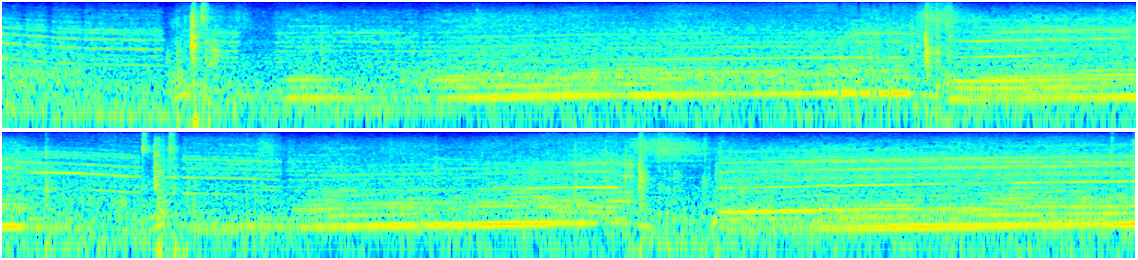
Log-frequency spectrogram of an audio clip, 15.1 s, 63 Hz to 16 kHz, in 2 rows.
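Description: A race car engine in the video game Automobilista 2 at Monza screams at full throttle, its pitch climbing through gears with brief drops at each shift, continuous and loud with no talking.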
